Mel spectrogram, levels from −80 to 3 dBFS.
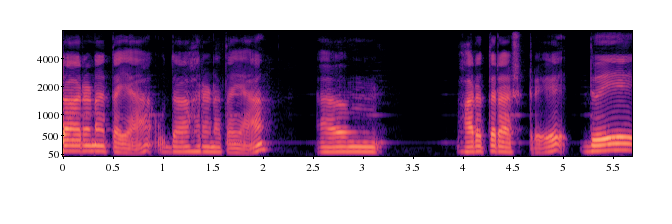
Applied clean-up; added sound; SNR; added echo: neural mask model RNNoise.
